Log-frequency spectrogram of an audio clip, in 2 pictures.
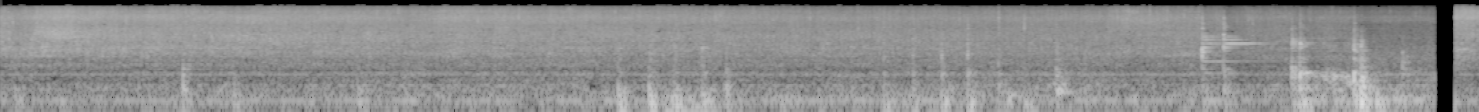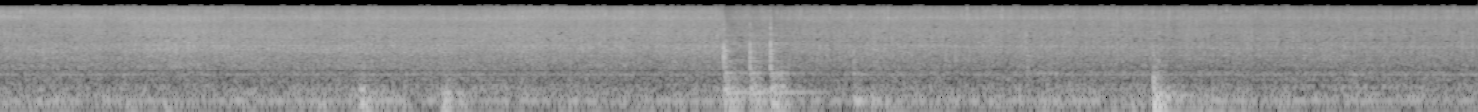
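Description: Onion, tomato and green-chilli masala sizzling in oil in a non-stick pan, with a spatula scraping and knocking against the pan as it is stirred. The sizzling breaks off for an instant about halfway through and then carries on.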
